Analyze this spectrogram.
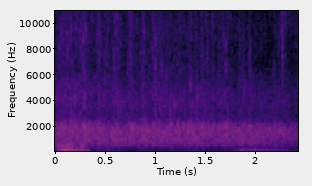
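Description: A church audience gives an affectionate round of applause for a man who won his father to Christ, a dense, steady wash of many hands clapping together that holds evenly for a couple of seconds with no voices on top.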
